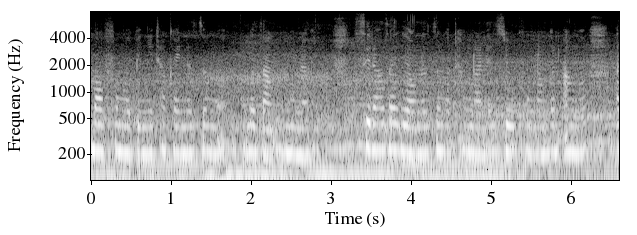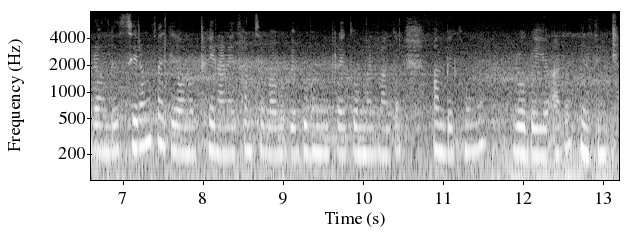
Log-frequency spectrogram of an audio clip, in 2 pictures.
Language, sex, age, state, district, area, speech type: Bodo, female, 18-30, Assam, Chirang, urban, spontaneous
